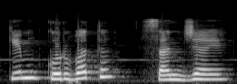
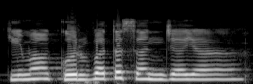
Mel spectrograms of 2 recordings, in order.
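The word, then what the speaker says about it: किमकुर्वत सञ्जय: कई लोग इसको किम कुर्वत संजय इस तरह से पढ़ते हैं, जो कि शुद्ध उच्चारण नहीं है। क्योंकि ये संस्कृत है, इसलिए आपको इसका उच्चारण करना होगा किम कुर्वत संजय।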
